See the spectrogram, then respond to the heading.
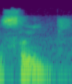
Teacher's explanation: Pode até parecer que exista aí um I antes desse S aí, mas não existe não, é sleep. Tá?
